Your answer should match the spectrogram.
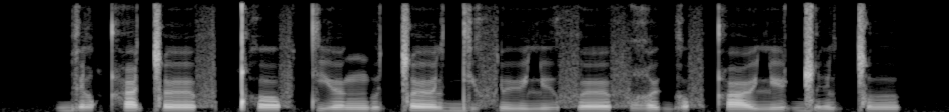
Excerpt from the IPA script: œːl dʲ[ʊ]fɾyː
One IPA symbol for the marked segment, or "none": ʊ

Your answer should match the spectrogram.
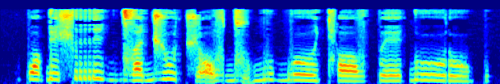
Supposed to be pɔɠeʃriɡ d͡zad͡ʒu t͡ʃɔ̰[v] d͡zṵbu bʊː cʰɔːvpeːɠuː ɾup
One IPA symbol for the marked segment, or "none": v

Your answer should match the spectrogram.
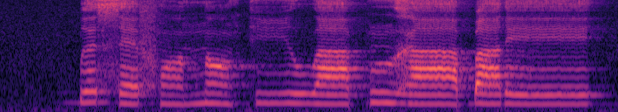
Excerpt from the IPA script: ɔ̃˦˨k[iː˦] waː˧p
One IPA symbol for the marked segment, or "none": iː˦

